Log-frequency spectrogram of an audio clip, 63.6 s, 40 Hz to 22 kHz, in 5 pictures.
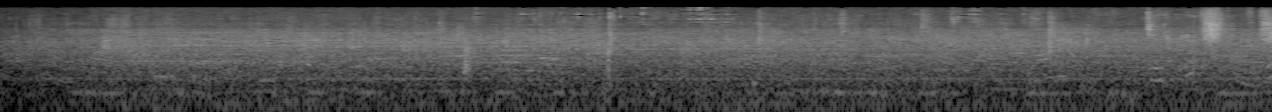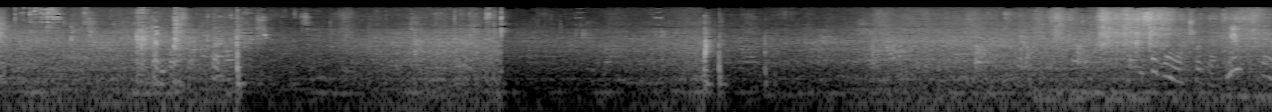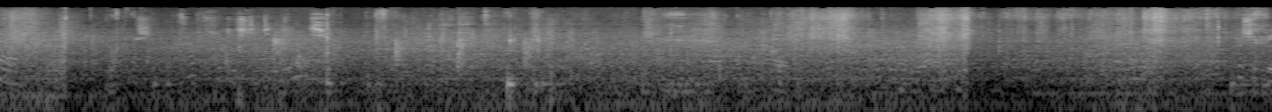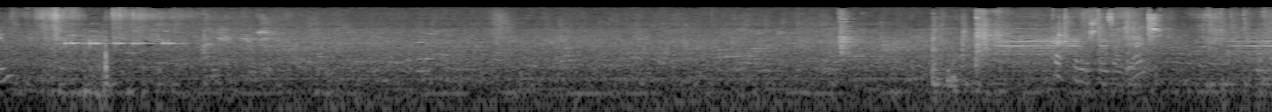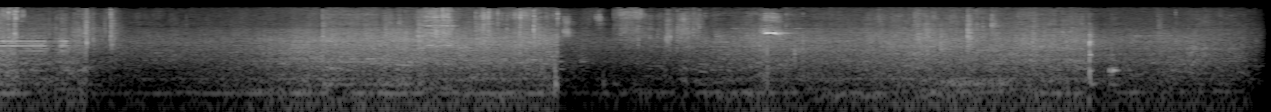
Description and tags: buying purse 191210
19.12.2010: about: 19.50. Shoe shop in M1 commercial center in Poznan on Szwajcarska street. I am buying the purse. The sound event.
beeping, buying, clicking, commercial-center, field-recording, shoe-shop, supermarket, voices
